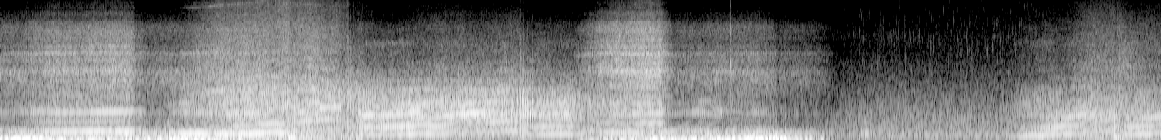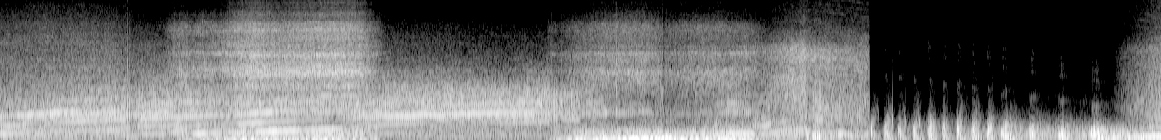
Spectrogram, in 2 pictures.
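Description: Car engine revving hard again and again as the car drifts on ice, each rev a rising whine, with rushes of noise from the tyres spraying snow. Near the end the engine breaks into a fast stuttering pulse.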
